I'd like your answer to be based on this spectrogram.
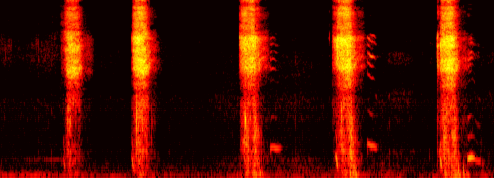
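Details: Uncontrollable sneezing with a very itchy face, a fit that felt like it would never stop: five sharp, explosive, wet sneezes in about seven seconds with brief squeaky breaths between them.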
